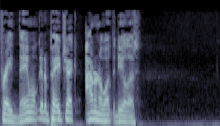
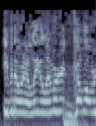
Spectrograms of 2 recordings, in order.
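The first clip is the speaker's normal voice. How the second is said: sarcastic; 9 semitones higher than usual. Pretend. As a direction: ham up fake panic over the DMV. Sarcastic mock outrage.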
